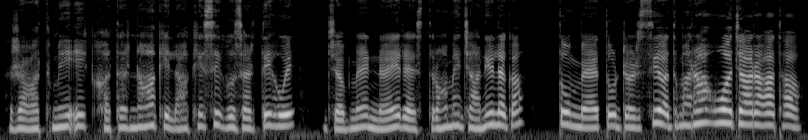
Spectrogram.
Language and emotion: Hindi, fearful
